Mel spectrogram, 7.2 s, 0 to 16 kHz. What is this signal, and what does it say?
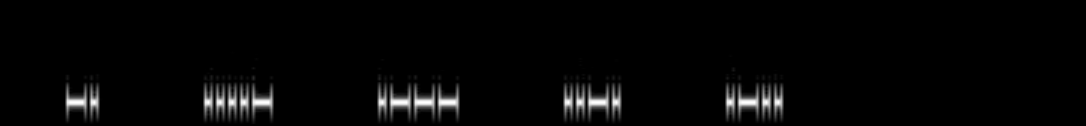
Morse code, heard as a keyed tone, about 30 wpm, spaced as for 10 wpm, 700 Hz. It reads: N4JFL
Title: USA Call Signs - 6x Character Spacing - 30wpm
